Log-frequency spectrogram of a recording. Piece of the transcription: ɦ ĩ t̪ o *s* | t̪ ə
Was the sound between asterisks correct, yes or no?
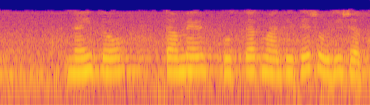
no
